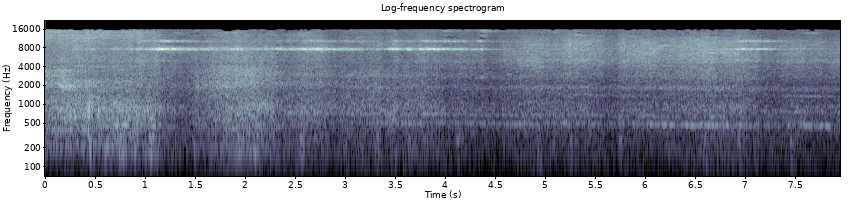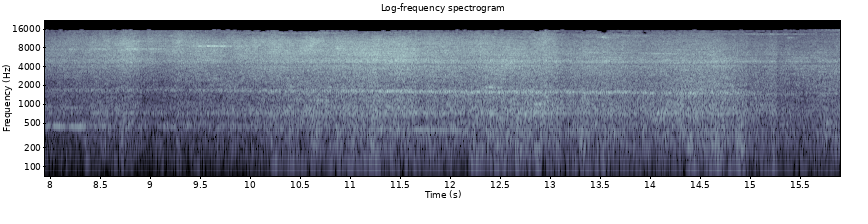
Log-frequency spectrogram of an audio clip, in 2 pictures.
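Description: An E2 series Shinkansen train runs slowly into the platform with a steady rolling rush. A thin, high wheel squeal sounds over the first few seconds, and a whine falls slowly in pitch as the train slows.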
